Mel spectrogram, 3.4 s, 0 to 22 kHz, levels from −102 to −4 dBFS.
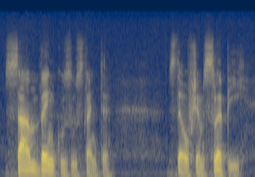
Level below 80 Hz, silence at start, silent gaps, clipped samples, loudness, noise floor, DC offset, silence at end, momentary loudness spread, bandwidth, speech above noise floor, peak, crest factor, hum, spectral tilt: -48 dBFS; 0.1 s; none; under 0.1%; -27 LUFS; -58 dBFS; under 0.1%; 0.15 s; 16 LU; 13.5 kHz; 31 dB; -8 dBFS; 20 dB; 50 Hz at -55 dBFS; -5.5 dB/octave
